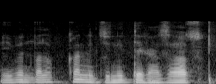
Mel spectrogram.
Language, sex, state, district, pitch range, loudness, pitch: Chakma, male, Tripura, Dhalai, 95-105 Hz, -20 LUFS, 100 Hz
